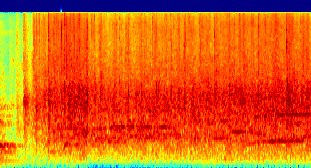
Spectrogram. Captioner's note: audience applauding and cheering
